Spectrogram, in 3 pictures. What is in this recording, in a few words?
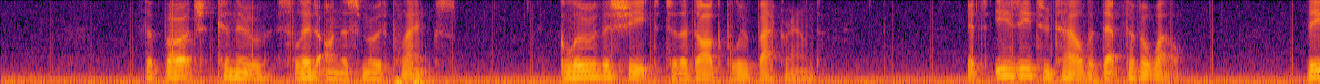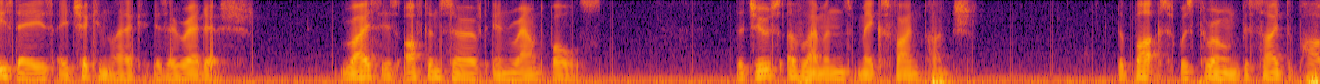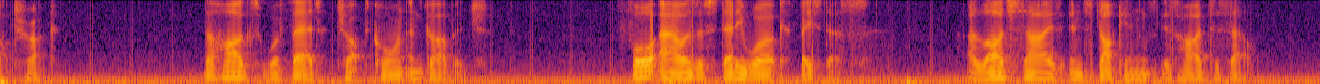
male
